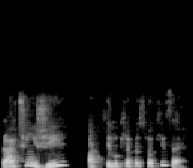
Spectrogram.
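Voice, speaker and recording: A woman interprets a lecture sentence by sentence, filling gaps with hesitations and quick restarts. Her voice is dark and mellow, and the recording sounds somewhat dull and muffled. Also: on the high side. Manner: hesitant, with fillers and self-corrections. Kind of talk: consecutive interpreting into Portuguese.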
